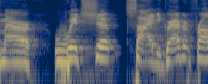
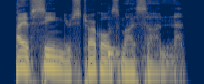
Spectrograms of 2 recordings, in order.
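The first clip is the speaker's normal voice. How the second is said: gentle, genuine, very low, soft-spoken voice; 11 semitones lower, 4 dB quieter than usual. Voicing the voice heard at the obelisk, addressing the player, soft-spoken and very genuine. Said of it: "almost um soft-spoken, very genuine voice".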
